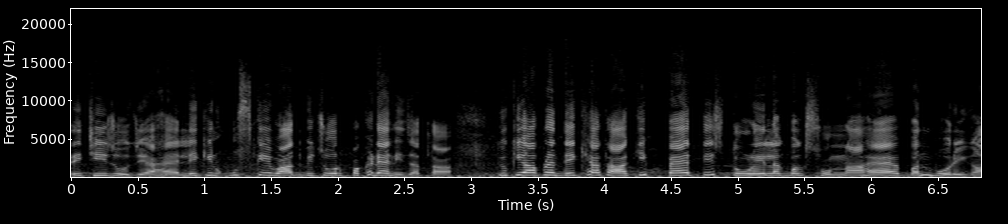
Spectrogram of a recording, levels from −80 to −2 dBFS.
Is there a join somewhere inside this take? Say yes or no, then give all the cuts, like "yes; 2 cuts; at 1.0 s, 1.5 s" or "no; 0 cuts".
no; 0 cuts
